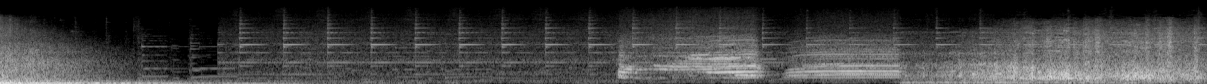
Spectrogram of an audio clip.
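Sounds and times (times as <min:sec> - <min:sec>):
train passing rumble and clatter: 0:00.6 - 0:12.0
train horn blasts: 0:06.1 - 0:09.2.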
